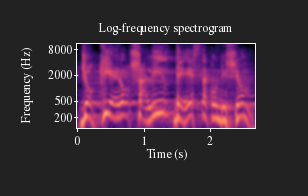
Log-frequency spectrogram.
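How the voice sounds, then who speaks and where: A man preaching in Spanish voices a blind male beggar who pleads and shouts for mercy. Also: high voice, measured pace, pitched above the performer's own voice. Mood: earnest.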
